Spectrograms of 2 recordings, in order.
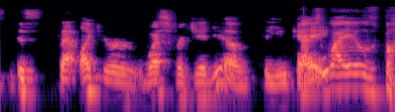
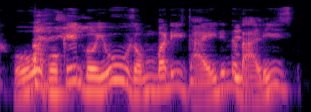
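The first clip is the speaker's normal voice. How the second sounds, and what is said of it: Put-on Welsh accent. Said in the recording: “That was Wales, by the way. ... That's Wales by way of South India. ... I'm not allowed to do accents like that.”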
